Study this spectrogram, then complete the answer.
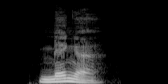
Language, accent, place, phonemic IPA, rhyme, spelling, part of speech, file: German, Germany, Berlin, /ˈmɛŋə/, -ɛŋə, Menge, noun, De-Menge.ogg
- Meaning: 1. quantity 2. multitude 3. crowd, gathering of people 4. set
